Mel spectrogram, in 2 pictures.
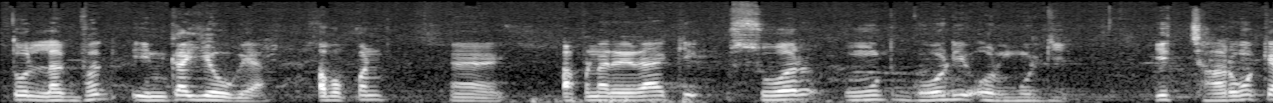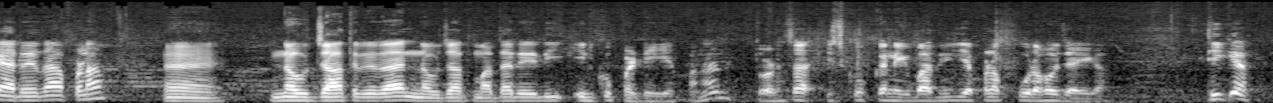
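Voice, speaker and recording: A man's voice: mid-range voice, fairly quick, a little hiss or hum. A male teacher running an exam-prep lesson, repeating terms, asking and answering his own questions, often correcting himself.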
